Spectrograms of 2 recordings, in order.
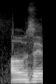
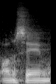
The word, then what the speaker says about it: omsim: Japan yeah yeah uh omim is like um it's it's originally um pronounced mismo but they just you know scrumble the words uh just reverse the words so it's it's it's spelled omim yeah so I I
